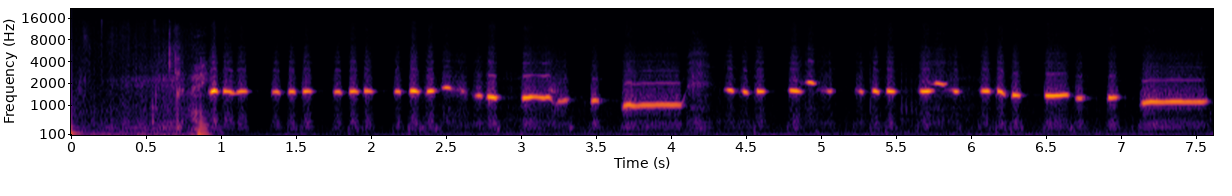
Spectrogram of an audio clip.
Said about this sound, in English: But you must live for that moment that, I'm just guessing, that Zubin Mehta conducts the New York Philharmonic and a whistler is asked to accompany him with Ravel.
